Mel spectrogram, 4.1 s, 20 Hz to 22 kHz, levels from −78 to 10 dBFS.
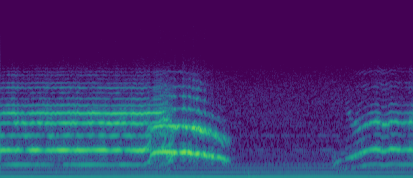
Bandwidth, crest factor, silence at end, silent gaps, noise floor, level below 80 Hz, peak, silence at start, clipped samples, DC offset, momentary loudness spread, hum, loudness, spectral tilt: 5 kHz; 14 dB; 0 s; none; -37 dBFS; -38 dBFS; -4 dBFS; 0 s; under 0.1%; under 0.1%; 14 LU; 50 Hz at -35 dBFS; -16 LUFS; -6 dB/octave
